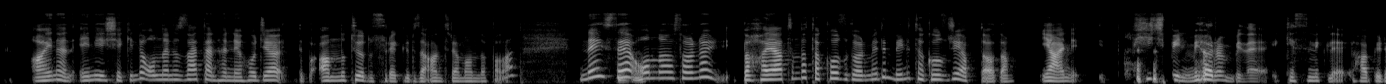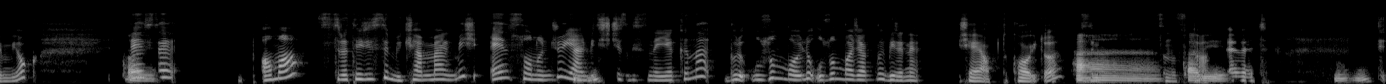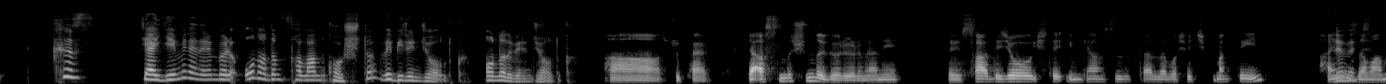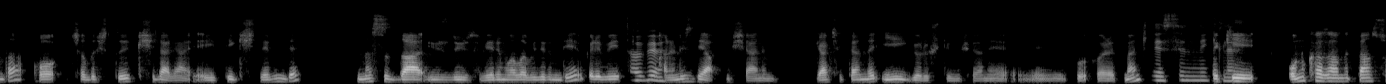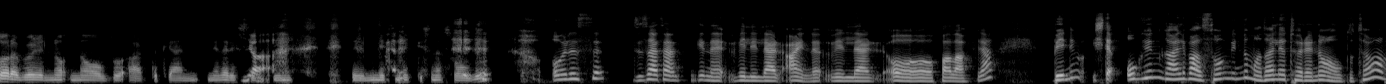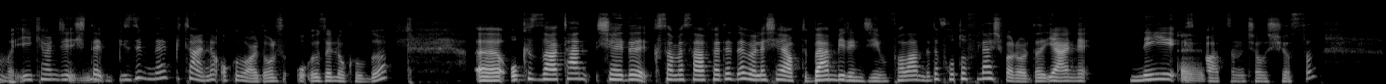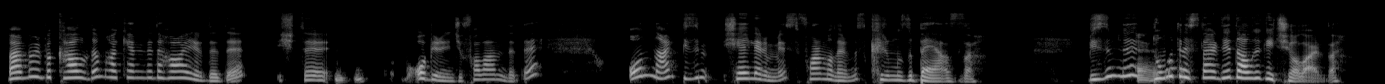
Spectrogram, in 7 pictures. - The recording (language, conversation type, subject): Turkish, podcast, Bir öğretmen seni en çok nasıl etkiler?
- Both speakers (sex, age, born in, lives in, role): female, 30-34, Turkey, Netherlands, guest; male, 35-39, Turkey, Spain, host
- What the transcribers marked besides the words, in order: other background noise; chuckle; laughing while speaking: "bilmiyorum bile"; tapping; chuckle; unintelligible speech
